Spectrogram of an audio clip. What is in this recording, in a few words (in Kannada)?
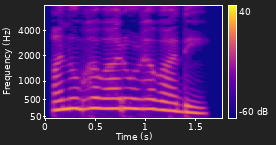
"ಅನುಭವಾರೂಢವಾದ", kannada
